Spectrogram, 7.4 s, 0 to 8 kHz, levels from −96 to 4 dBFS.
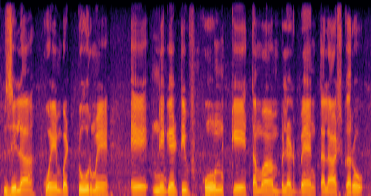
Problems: constant background noise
